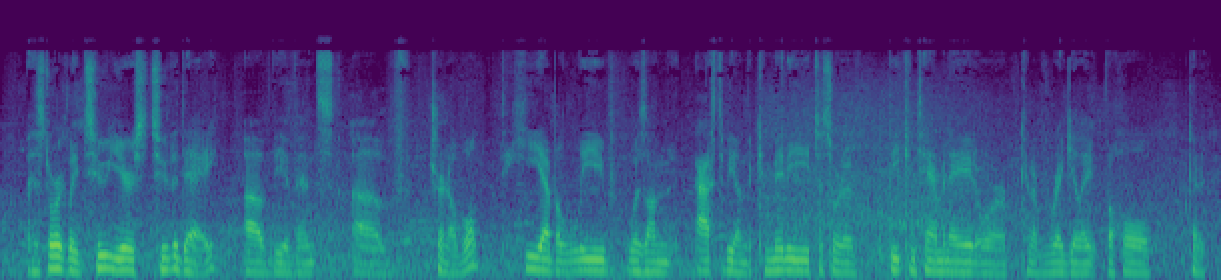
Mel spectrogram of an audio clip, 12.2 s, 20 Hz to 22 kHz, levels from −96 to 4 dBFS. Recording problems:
garbled, watery; slightly; nothing above 11 kHz
train or aircraft noise; noticeable; throughout; 15 dB below the speech
chatter from many people; faint; throughout; 20 dB below the speech

